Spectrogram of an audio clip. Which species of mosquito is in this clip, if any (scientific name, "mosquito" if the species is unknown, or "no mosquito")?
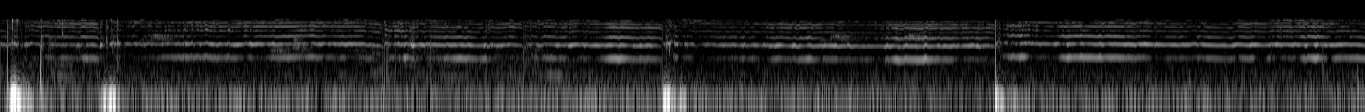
mosquito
